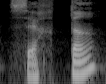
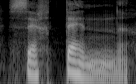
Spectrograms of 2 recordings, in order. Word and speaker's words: certain: will change the thing, and then you will pronounce it n. Okay, so the masculine form, certain, the feminine form, certaine.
